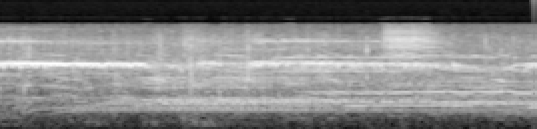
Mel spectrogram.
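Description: Crowd at a public ceremony cheering and applauding, a steady dense roar with whoops and voices running through the short stretch.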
